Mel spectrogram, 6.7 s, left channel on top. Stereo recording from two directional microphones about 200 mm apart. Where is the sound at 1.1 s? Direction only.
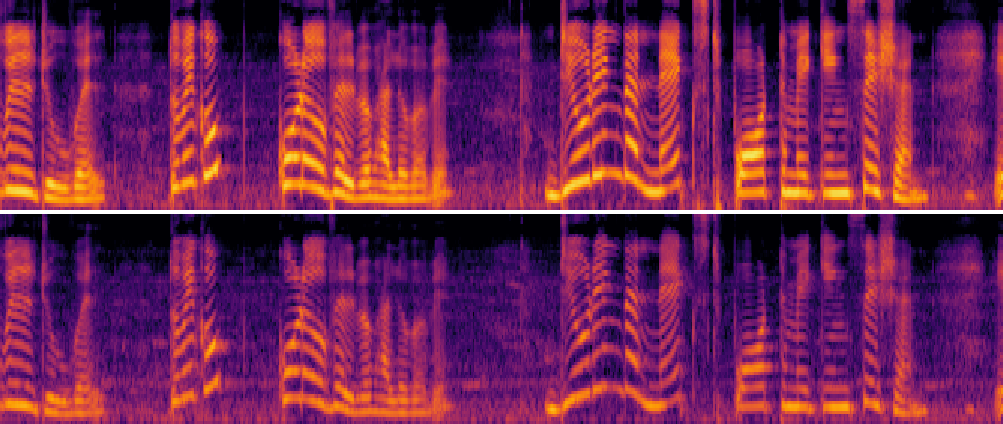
25° left (ahead or behind).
